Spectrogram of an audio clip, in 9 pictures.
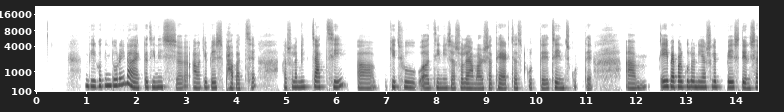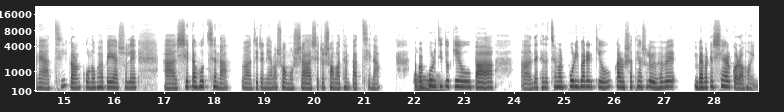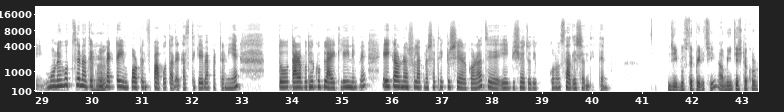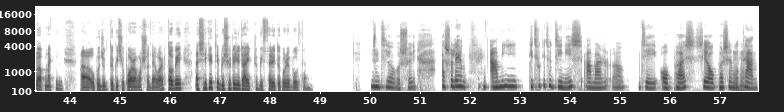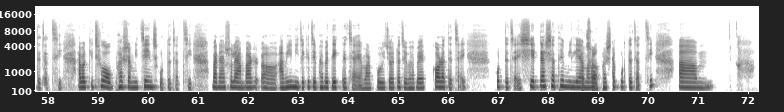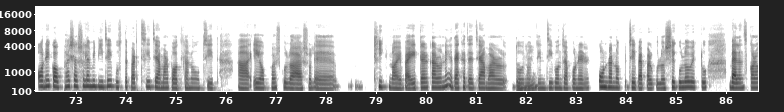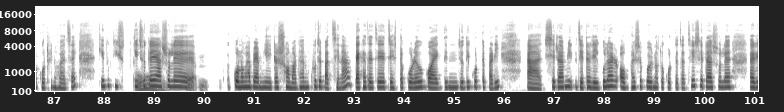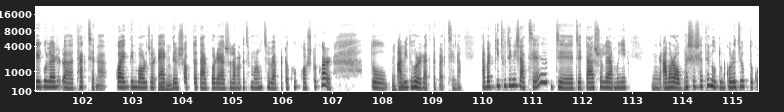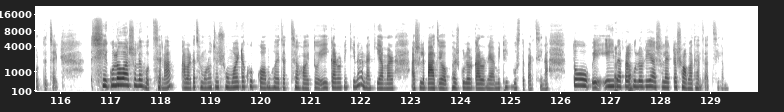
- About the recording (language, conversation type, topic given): Bengali, advice, কীভাবে আমি আমার অভ্যাসগুলোকে আমার পরিচয়ের সঙ্গে সামঞ্জস্য করব?
- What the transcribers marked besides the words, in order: in English: "adjust"; surprised: "ও!"; in English: "importance"; in English: "lightly"; surprised: "ও!"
